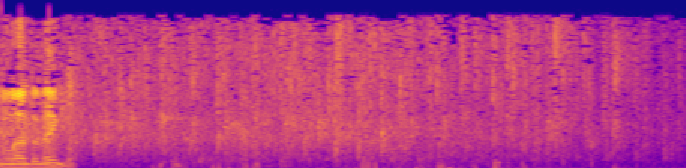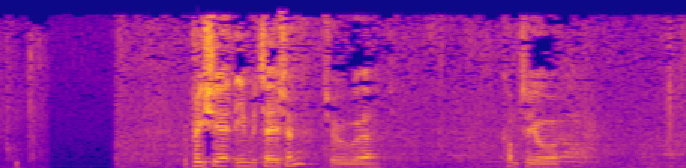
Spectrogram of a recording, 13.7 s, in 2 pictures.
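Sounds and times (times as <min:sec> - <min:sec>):
speech: 0:00.0 - 0:00.8, 0:08.8 - 0:10.8, 0:11.9 - 0:12.6
conference audience applause welcoming a speaker: 0:00.0 - 0:07.4.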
